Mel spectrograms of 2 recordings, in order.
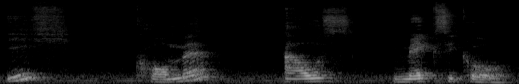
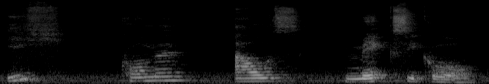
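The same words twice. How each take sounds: First: Ich komme aus México lento, con pausas; guía a la clase palabra por palabra; repetición en coro. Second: Ich komme aus México con pausas entre palabras; modelo en alemán. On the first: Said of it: "Vamos a decirlo una vez más juntos". (dilo juntos otra vez, despacio) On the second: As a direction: palabra por palabra, muy despacio. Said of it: "en alemán decimos". (frase modelo, pausada) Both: Shown as a demonstration.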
